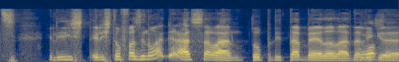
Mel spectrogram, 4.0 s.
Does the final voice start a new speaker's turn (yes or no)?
yes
